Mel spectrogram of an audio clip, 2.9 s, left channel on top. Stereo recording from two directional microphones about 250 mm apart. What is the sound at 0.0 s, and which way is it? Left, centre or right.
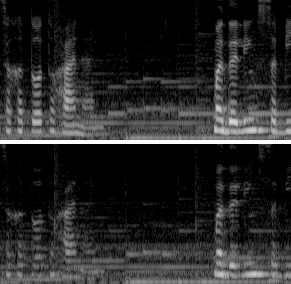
Speech, left.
